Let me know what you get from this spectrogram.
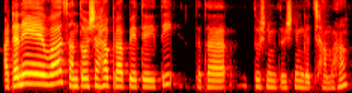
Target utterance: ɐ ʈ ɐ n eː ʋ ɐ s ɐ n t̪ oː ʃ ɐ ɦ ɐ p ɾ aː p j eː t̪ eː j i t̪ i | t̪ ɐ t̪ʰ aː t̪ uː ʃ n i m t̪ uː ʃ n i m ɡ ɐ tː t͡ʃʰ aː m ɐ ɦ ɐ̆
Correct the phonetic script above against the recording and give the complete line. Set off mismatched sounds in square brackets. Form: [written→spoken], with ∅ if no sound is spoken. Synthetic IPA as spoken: ɐ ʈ ɐ n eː ʋ ɐ s ɐ n t̪ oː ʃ ɐ ɦ ɐ p ɾ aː p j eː t̪ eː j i t̪ i | t̪ ɐ t̪ʰ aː t̪ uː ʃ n i m t̪ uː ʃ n i m ɡ ɐ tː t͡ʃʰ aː m ɐ ɦ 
